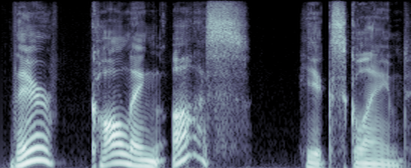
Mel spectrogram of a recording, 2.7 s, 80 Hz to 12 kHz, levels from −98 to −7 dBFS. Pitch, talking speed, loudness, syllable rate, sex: 150 Hz, 110 wpm, -21 LUFS, 4.4 syllables/s, male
